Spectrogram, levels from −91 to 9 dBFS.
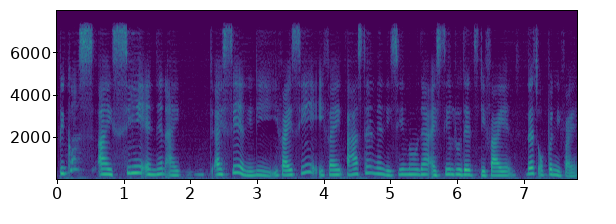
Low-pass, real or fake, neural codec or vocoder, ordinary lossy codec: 7.2 kHz; fake; codec, 16 kHz, about 1 kbps, DyCAST, with the encoder's durations; none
